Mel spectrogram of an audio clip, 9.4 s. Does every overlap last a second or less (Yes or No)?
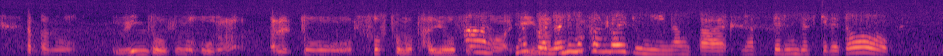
No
